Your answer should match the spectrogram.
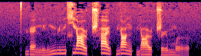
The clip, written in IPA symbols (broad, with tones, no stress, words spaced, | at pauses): pʰɥɛ̰˨˩ni˨˦ my˦n ɕjɑ˥˨ʊ̯ʈ͡ʂʰa˥˨ɪ̯pjɑ˥˨ŋ pjɑ˦ʊ̯ʈ͡ʂɻ̩˨˦ mɤ̰˨˩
